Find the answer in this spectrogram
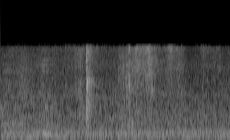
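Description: Paper fraction cards handled and laid down on a board: faint rustling of paper with one sharp tap a little under a second in.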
